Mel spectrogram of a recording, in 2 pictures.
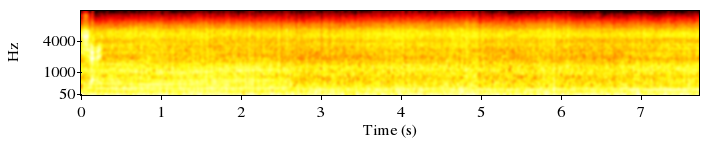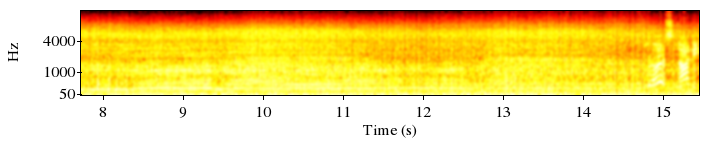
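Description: A motorcycle races on a dirt track on slick tires, its engine droning steadily at high revs throughout with shifting pitch, loud and close, while a rider talks over it.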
